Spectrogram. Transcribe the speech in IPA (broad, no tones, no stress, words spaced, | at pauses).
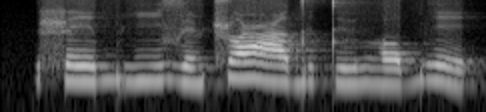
ʂe bʱi zɪɳʈ͡ʂɔ ʕad̪et̪ʉ ɦɔbʱe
